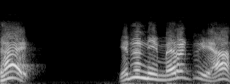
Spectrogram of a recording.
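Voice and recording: A man puts on a character voice pitched extremely high. He talks at a slow pace with big pitch swings. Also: fairly bright tone.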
